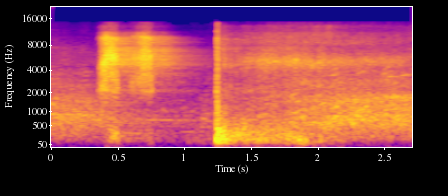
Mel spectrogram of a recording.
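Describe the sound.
A shotgun being pumped and fired: two brief rasping pump strokes come first, then a single sharp, loud bang that rings out and slowly fades.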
